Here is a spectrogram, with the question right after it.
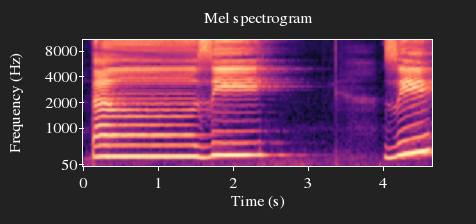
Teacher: Nun disamarkan ke Zai disertai bunyi dengungan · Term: ikhfa Hakiki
